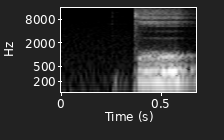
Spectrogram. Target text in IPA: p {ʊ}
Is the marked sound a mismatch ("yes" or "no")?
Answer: yes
